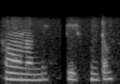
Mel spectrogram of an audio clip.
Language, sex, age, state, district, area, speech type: Telugu, female, 18-30, Telangana, Mancherial, rural, conversation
